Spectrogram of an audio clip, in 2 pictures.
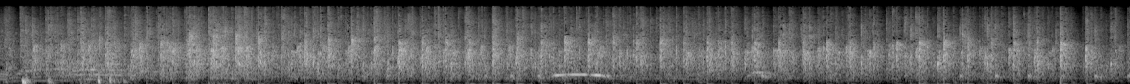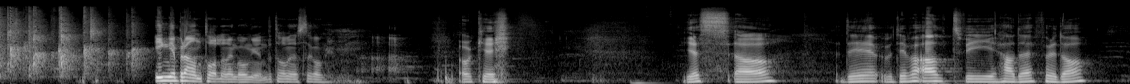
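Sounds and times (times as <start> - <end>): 
sustained crowd applause: 0.0 - 12.8
person whooping: 5.3 - 6.4, 7.3 - 7.9
speech: 12.9 - 14.8, 15.9 - 16.4, 18.2 - 22.2.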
